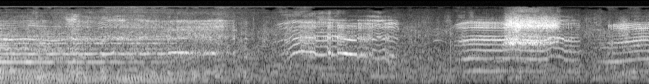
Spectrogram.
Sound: baby crying

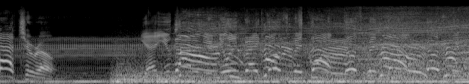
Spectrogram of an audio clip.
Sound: cheering

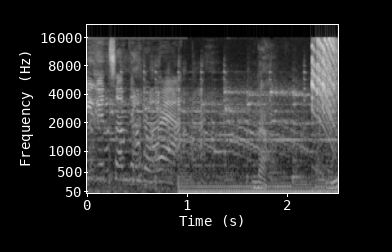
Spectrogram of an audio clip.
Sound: laughter

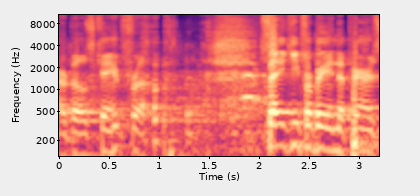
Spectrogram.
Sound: audience laughing

